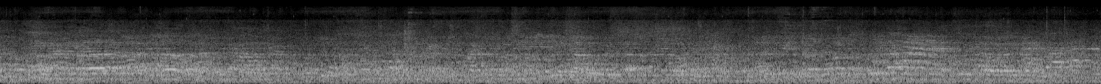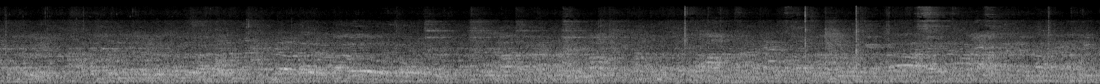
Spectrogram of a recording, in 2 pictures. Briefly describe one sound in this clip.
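A knife slices through raw fish flesh.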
